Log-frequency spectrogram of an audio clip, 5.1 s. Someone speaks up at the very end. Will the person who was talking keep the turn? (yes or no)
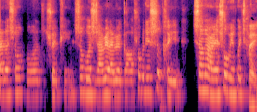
no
